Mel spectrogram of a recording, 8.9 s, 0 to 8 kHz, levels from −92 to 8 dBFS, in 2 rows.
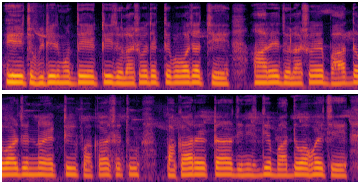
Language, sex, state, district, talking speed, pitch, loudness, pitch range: Bengali, male, Assam, Hailakandi, 160 wpm, 170 Hz, -19 LUFS, 155-175 Hz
